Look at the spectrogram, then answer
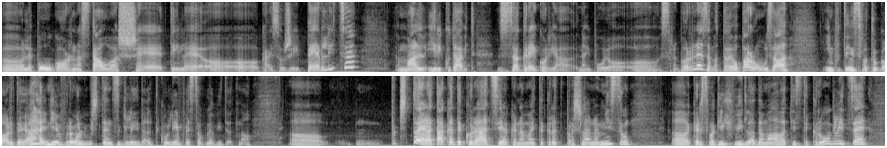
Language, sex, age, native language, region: Slovenian, female, 30-49, Slovenian, Central Slovenia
